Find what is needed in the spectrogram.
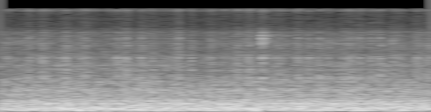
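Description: Steady road and engine noise inside a car's cabin while cruising on a highway: an even low rumble of engine and tyres.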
